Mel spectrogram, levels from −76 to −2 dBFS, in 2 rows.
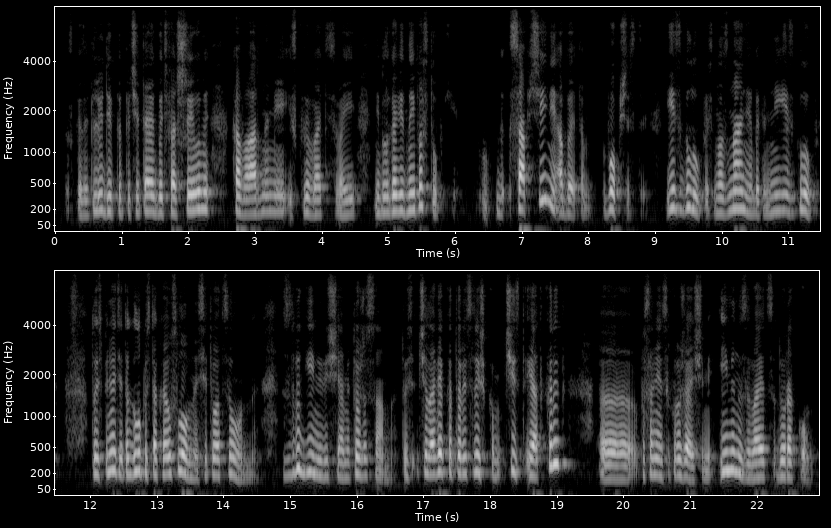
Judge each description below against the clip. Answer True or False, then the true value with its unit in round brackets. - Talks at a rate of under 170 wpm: True (145 wpm)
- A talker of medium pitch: True (180 Hz)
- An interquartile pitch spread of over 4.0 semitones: False (3.3 semitones)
